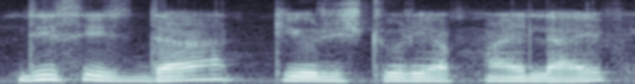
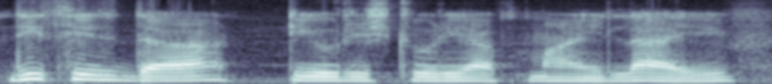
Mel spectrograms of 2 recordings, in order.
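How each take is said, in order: Both takes have the same delivery.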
